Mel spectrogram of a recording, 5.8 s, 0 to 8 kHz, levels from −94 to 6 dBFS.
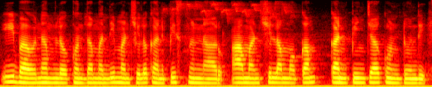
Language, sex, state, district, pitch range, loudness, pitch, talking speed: Telugu, female, Telangana, Hyderabad, 155-165 Hz, -18 LUFS, 160 Hz, 95 wpm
